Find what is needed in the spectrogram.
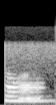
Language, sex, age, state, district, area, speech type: Bodo, female, 30-45, Assam, Chirang, rural, conversation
